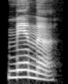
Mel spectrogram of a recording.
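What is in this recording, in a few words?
"мено", Komi, female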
